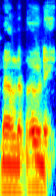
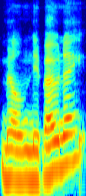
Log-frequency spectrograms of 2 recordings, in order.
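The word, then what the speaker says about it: Melniboné: You say Melnibone or Melnibone? I used to say Melnibone. Now I say Melnibone. I've always said Melnibone. Oh, typical Texan exceptionalism. Actually, it's Melnibone. I think it's the Spanish pronunciation.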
